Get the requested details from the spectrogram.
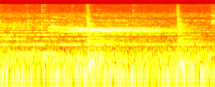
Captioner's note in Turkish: Kartal ötme sesi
